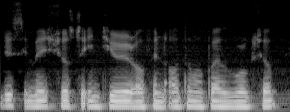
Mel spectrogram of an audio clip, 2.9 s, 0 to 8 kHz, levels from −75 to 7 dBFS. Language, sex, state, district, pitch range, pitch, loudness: English, male, Nagaland, Kohima, 100-105 Hz, 105 Hz, -14 LUFS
